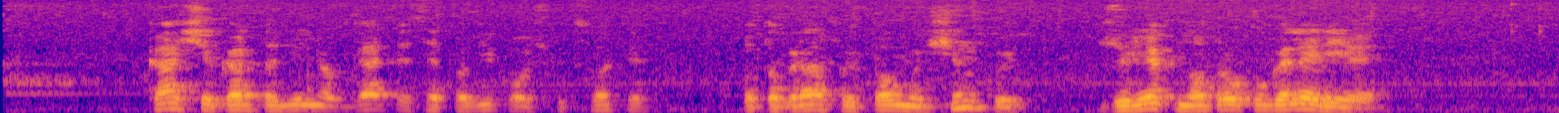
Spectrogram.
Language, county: Lithuanian, Kaunas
